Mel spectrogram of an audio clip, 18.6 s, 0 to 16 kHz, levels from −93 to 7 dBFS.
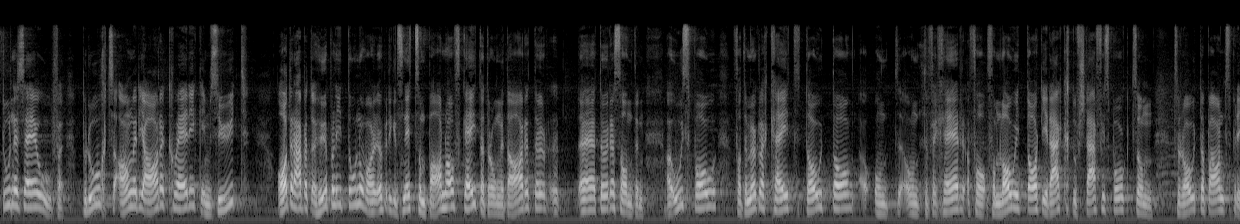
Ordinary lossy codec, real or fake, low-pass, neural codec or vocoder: none; real; 10.8 kHz; none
